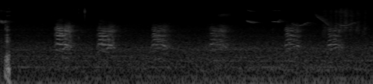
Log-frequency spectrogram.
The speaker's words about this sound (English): Seagulls. Loads of them this morning.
